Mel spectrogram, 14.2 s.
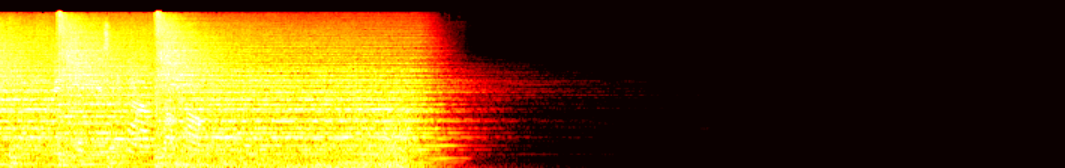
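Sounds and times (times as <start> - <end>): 
very slow national anthem without choir: 0.0 - 6.3.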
